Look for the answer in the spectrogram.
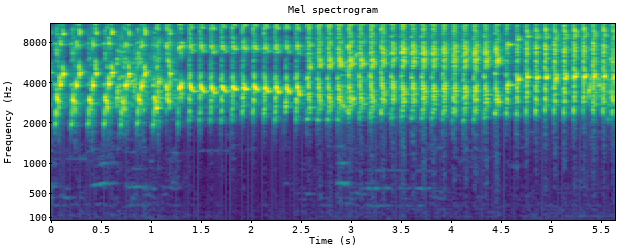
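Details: Rapid, rattling ngekek from a lovebird, used to coax other lovebirds into song: an unbroken stream of harsh, high chirps pulsing about three times a second throughout.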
